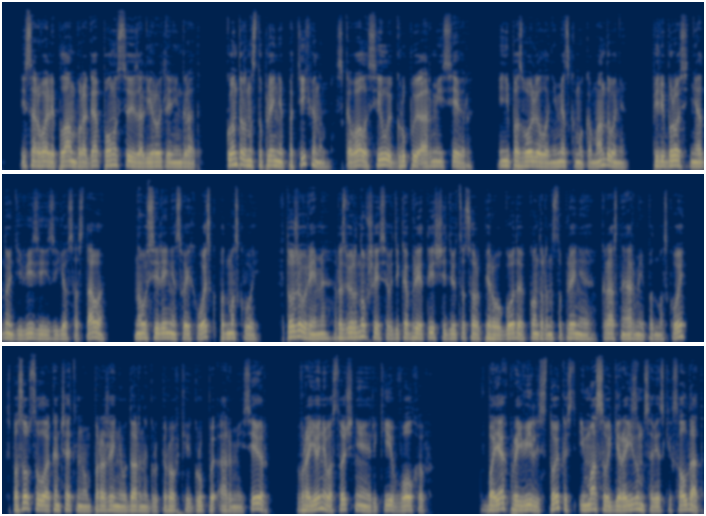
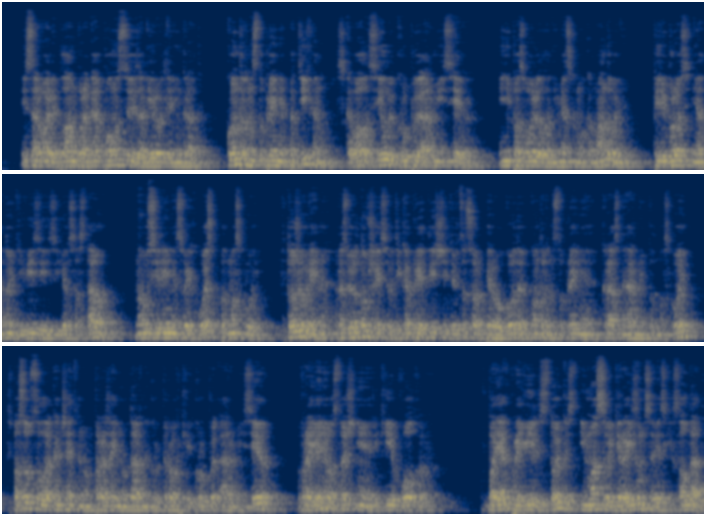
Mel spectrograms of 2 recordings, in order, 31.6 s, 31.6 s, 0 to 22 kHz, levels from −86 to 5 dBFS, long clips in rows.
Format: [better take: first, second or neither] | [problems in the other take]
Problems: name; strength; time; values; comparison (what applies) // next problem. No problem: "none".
first | off-mic speech; far // room echo; noticeable; dies away in 0.6 s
